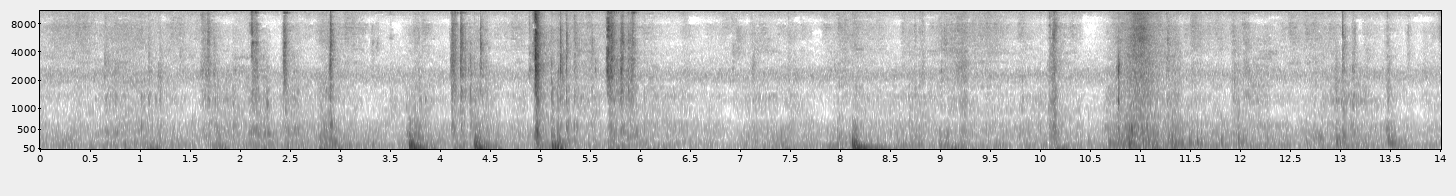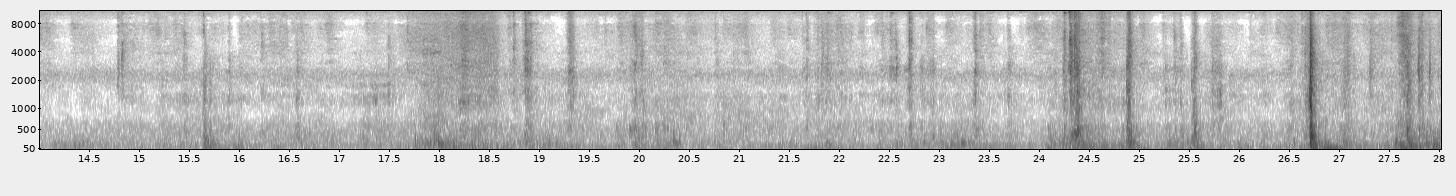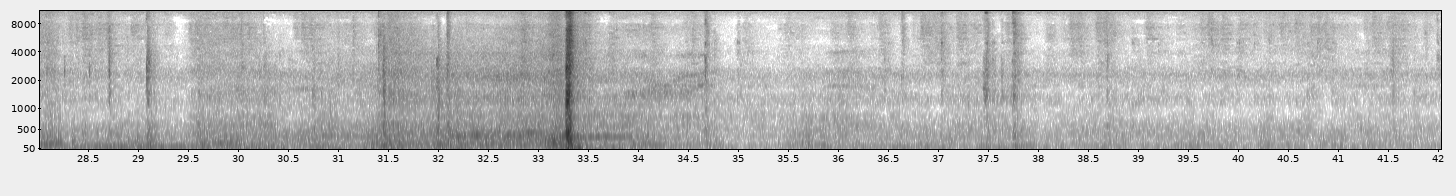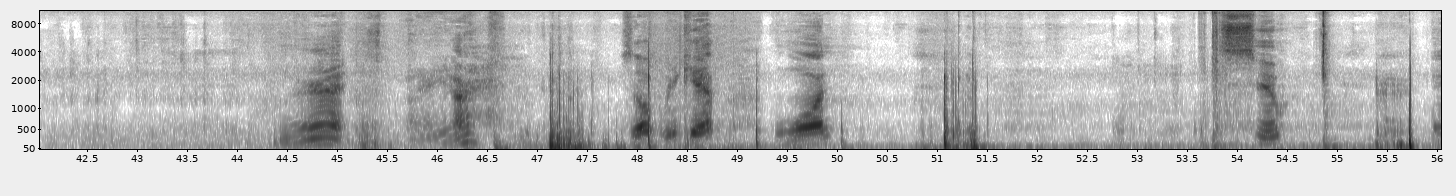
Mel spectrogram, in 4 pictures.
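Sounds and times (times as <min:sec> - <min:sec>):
car parts clicking and knocking: 0:46.8 - 0:48.0, 0:50.0 - 0:51.7.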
